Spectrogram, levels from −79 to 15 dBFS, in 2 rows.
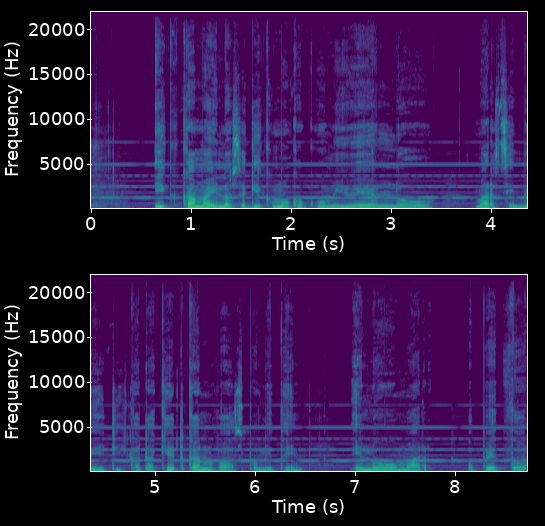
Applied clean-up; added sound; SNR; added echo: none; Organ; 19 dB; none.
